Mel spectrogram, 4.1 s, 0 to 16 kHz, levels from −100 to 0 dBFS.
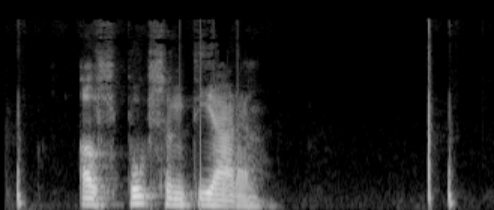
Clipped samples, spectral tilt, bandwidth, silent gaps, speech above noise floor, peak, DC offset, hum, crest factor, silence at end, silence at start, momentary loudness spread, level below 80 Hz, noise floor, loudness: under 0.1%; -8 dB/octave; 11.5 kHz; none; 58 dB; -2 dBFS; under 0.1%; none; 24 dB; 0.35 s; 0.15 s; 18 LU; -46 dBFS; -80 dBFS; -24 LUFS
